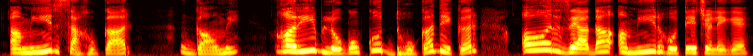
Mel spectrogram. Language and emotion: Urdu, disgusted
